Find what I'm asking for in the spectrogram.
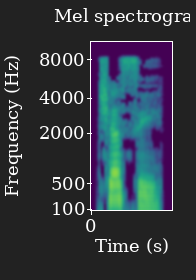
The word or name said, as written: chessie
